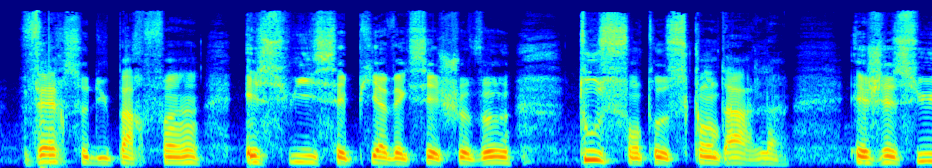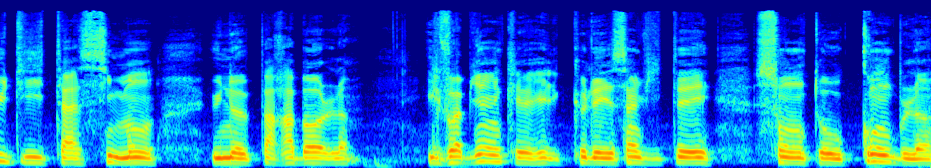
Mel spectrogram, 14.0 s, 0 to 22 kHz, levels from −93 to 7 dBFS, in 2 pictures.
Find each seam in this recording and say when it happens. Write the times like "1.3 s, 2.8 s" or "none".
none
